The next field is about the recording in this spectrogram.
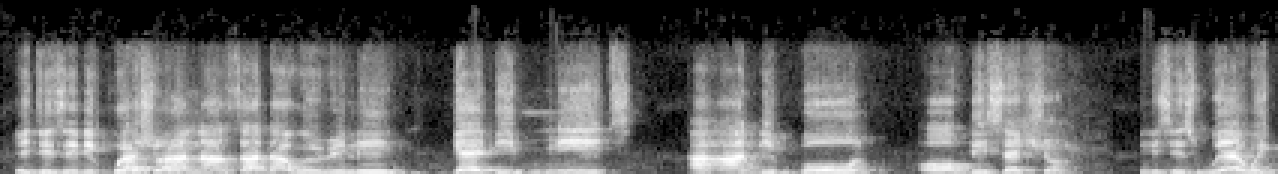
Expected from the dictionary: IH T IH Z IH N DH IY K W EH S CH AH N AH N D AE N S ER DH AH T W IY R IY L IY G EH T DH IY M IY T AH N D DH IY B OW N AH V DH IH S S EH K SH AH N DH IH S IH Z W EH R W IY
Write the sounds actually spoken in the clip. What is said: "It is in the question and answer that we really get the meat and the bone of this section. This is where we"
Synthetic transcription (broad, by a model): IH T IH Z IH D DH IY K W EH S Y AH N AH N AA N S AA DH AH T W IY R IY L IY G EH T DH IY M IY T AH N D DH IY B OW N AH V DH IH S S EH K SH AH N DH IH S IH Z W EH W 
